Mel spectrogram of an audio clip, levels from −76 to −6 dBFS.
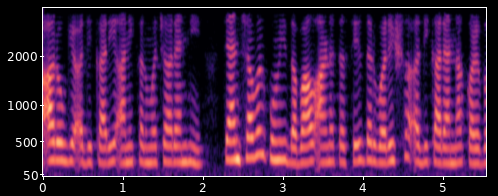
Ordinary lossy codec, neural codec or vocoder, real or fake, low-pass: none; codec, 16 kHz, 0.3 kbps, FocalCodec; fake; 3.6 kHz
